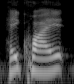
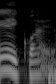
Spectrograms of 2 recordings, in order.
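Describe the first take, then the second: First: Louder, higher call. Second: Said in the usual way. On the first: Pretend. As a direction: call out to her teasing. Greeting new girl.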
